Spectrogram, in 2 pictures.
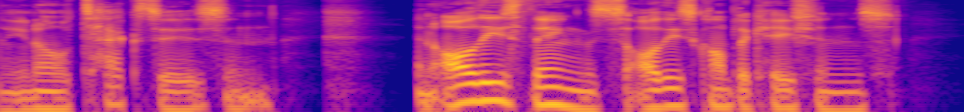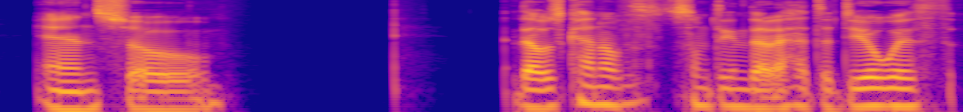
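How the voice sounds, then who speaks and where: A man's voice: medium pitch, gravelly, no echo, clean studio sound. A man from Mexico living in the United States chats casually and thinks aloud in a rambling, self-reflective way while producing music on a livestream. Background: electronic music.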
